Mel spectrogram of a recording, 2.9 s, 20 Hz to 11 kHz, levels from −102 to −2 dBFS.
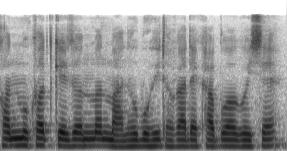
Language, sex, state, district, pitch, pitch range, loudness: Assamese, male, Assam, Kamrup Metropolitan, 140 Hz, 135-145 Hz, -16 LUFS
